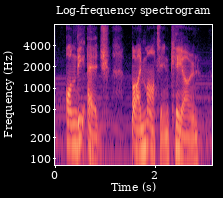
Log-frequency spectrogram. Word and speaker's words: Keown: by Martin Keon so am I saying that name wrong Johnny well yeah you are and I I didn't know I didn't know that how how' you say it it's like gown I guess is how he explained it because you know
